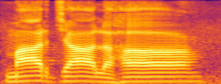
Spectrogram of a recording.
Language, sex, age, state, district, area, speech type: Sanskrit, male, 18-30, Bihar, East Champaran, urban, read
